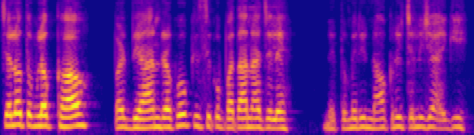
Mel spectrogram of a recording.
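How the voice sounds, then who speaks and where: A woman's voice: mid-range voice, flat delivery, normal speed, dry recording, studio quality, close to an everyday voice. Woman playing modest waiter, kindly, wry, cartoon moral tale. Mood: gentle, secretive. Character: kind-hearted, humble restaurant waiter, wry about the rich. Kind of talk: cartoon moral-story voice acting.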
